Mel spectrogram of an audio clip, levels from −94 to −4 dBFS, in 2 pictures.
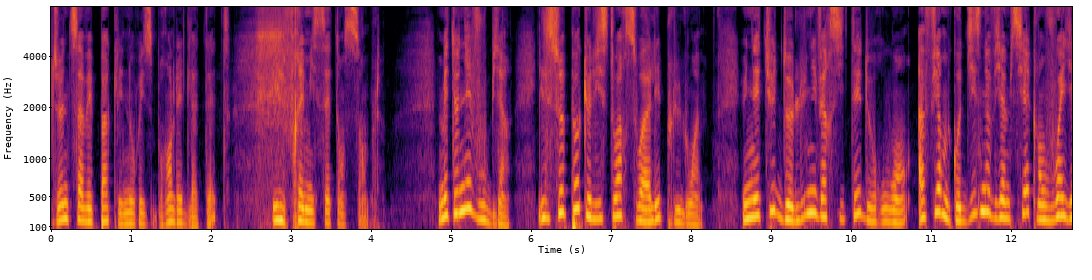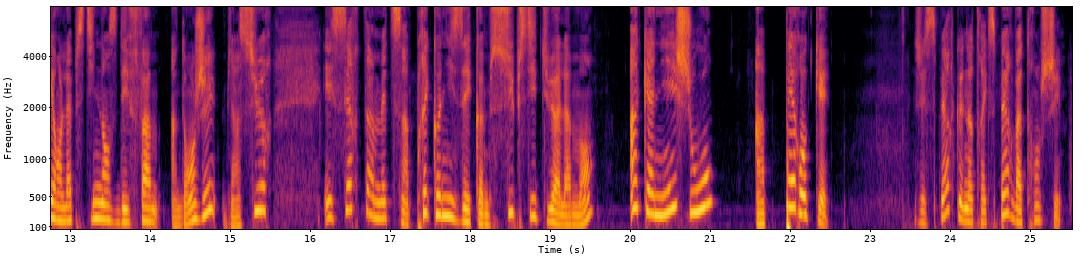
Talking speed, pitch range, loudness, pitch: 155 wpm, 155-245 Hz, -21 LUFS, 195 Hz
